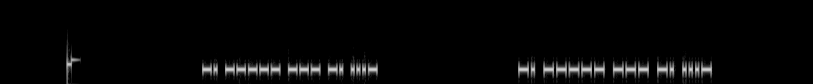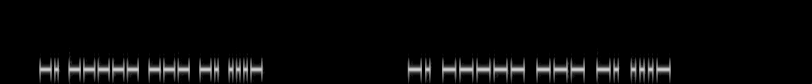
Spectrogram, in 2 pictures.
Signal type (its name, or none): Morse code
